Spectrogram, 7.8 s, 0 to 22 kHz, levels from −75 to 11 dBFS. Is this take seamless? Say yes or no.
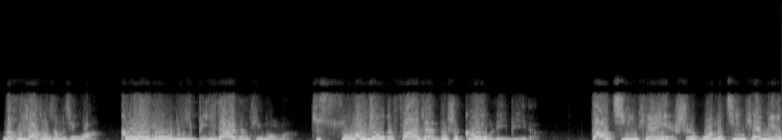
no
